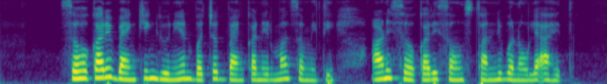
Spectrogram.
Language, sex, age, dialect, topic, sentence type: Marathi, female, 31-35, Northern Konkan, banking, statement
